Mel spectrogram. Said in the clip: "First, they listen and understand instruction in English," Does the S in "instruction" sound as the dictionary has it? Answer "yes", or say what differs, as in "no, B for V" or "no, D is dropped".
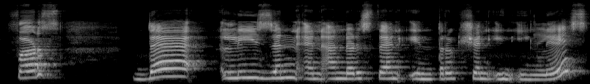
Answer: no, S is dropped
